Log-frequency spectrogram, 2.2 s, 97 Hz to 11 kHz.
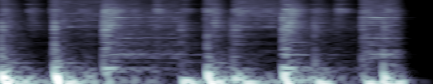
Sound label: ROCK 132, Big Beat Drumloops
